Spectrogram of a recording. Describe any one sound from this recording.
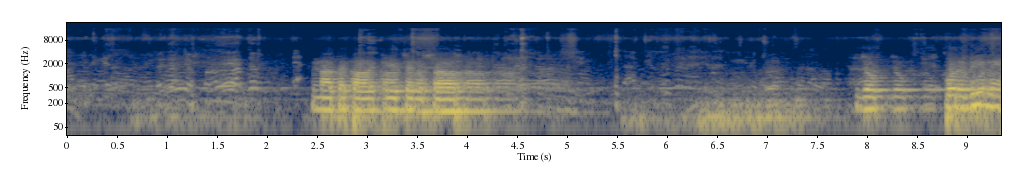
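A young man chants loudly into a microphone over a loudspeaker, in a reverberant open space.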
